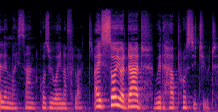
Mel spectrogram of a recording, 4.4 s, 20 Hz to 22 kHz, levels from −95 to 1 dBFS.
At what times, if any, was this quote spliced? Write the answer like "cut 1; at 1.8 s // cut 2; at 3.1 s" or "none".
cut 1; at 3.0 s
